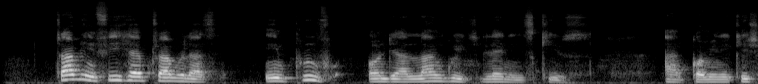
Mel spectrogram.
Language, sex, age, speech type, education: Nigerian Pidgin, male, 30-45, spontaneous, tertiary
